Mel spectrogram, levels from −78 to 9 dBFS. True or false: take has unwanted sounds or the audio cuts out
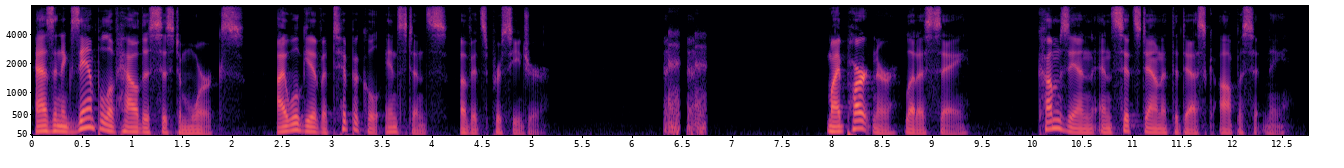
true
